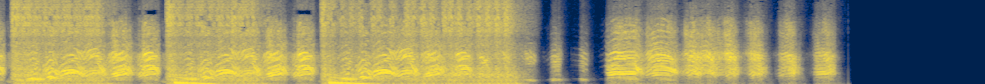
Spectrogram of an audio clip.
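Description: Rapid electronic game sound effects warble and chirp.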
